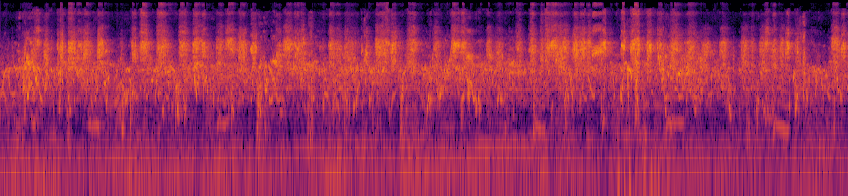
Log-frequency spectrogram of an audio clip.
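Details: Budgerigars, several birds, chattering and singing contentedly as they eat; steady busy high-pitched twittering with fast chirps and short whistled notes layered over one another throughout.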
